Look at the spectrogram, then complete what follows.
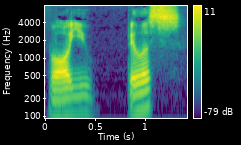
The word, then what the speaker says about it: Volubilis: For example, that over there is Volubilis, if you pronounce it correctly.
